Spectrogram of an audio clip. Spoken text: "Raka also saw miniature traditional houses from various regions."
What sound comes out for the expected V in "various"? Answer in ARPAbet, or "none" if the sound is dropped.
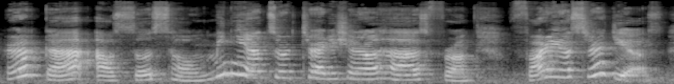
F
